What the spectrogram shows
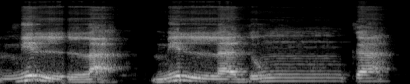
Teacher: Di sini nun bertemu dengan lam, dibaca masuk atau idgham tapi tanpa dengung, bila gunnah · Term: idgham bila gunnah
